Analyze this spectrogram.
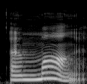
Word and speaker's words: among: me Let Me Play among esa a Es cerradita okay entonces among among y se junta como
